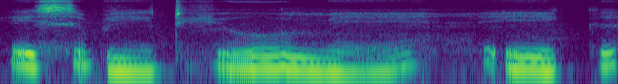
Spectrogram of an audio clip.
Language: Hindi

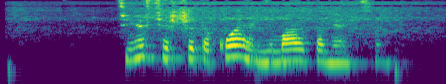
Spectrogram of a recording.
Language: Belarusian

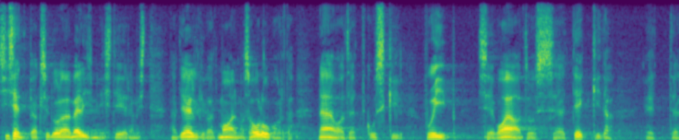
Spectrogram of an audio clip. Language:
Estonian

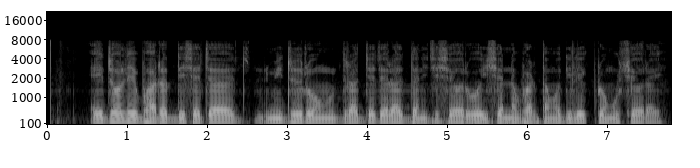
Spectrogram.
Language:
Marathi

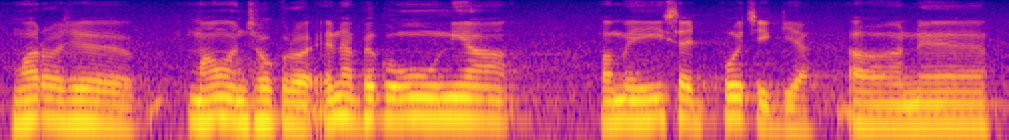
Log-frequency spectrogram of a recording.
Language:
Gujarati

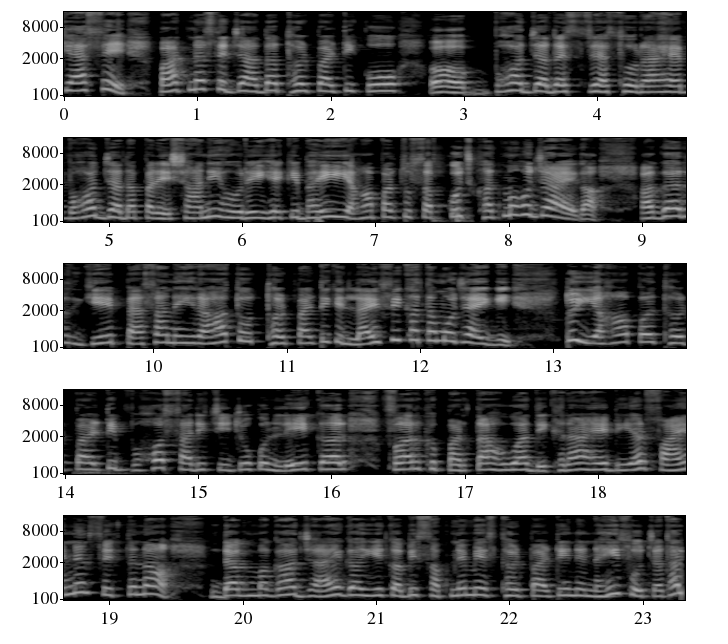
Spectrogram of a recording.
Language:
Hindi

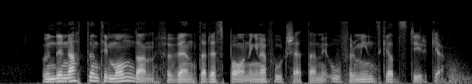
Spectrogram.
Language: Swedish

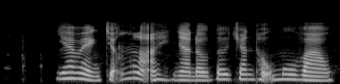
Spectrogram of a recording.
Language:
Vietnamese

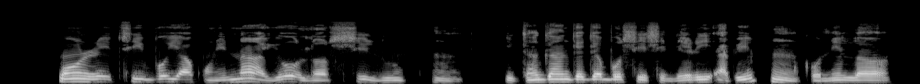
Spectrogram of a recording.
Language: Yoruba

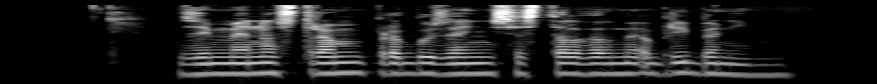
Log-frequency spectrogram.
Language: Czech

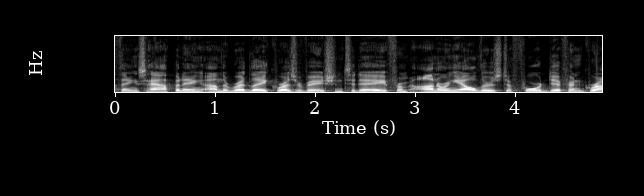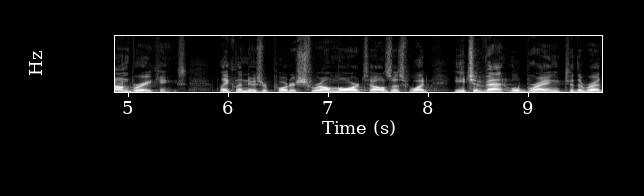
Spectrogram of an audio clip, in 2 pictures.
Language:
English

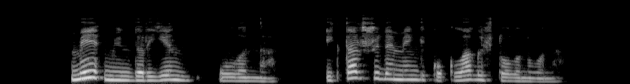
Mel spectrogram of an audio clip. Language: Mari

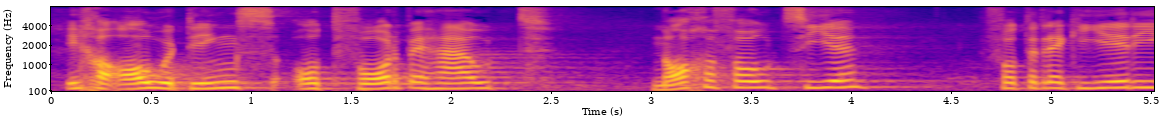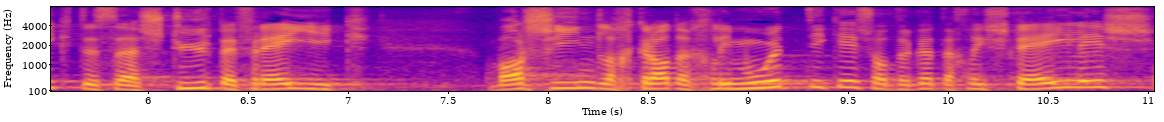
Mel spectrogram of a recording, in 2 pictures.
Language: Swiss German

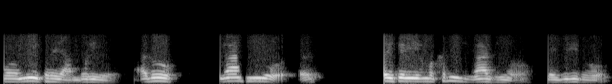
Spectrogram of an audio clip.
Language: Manipuri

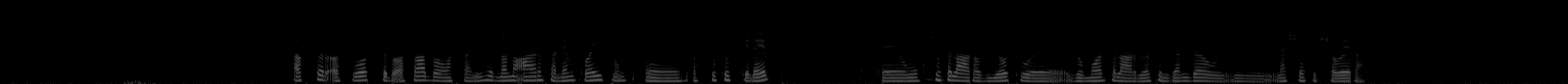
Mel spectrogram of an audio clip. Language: Egyptian Arabic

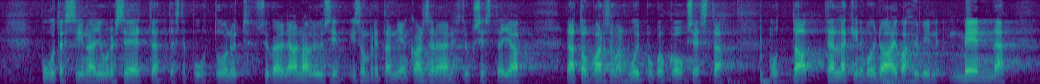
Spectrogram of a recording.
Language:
Finnish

